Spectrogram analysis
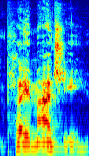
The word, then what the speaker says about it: Playmaji: behind this whole situation play magi i think that's how you pronounce it at least anyway their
